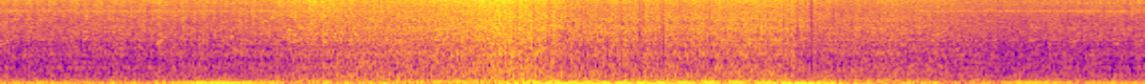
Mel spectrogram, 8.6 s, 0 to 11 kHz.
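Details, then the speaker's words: Engine ice cold, idling steadily around 850 rpm with no choke after a carb clean-out with starting fluid left to soak five hours; smooth even rumble, no misses or knocks, normal cold idle. "engine's ice cold it's idling around 850 no choke"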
